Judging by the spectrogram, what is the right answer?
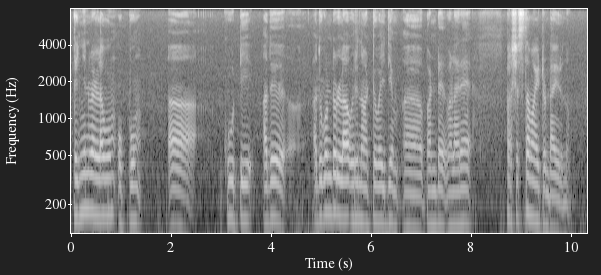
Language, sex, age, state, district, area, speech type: Malayalam, male, 18-30, Kerala, Kozhikode, rural, spontaneous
